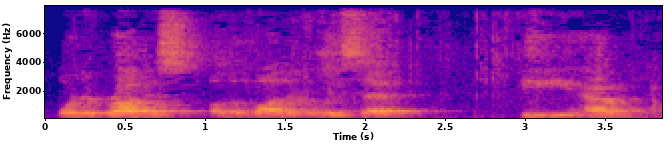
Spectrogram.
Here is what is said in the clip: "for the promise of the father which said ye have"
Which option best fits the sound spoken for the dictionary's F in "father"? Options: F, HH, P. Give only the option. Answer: F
